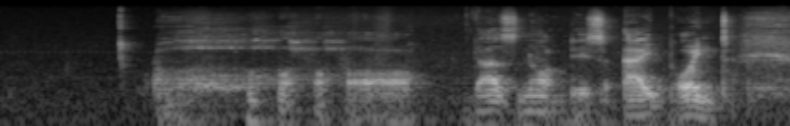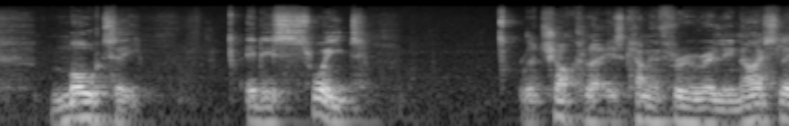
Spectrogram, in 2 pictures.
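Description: A middle-aged man talks calmly, close to the microphone.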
